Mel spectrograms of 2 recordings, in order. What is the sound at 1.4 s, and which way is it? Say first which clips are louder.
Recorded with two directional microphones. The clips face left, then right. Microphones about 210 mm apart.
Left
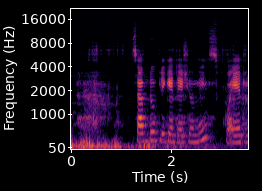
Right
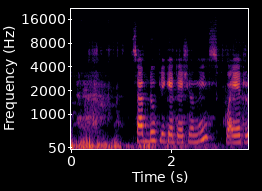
A woman's voice: right 4 dB; 55° right (ahead or behind).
